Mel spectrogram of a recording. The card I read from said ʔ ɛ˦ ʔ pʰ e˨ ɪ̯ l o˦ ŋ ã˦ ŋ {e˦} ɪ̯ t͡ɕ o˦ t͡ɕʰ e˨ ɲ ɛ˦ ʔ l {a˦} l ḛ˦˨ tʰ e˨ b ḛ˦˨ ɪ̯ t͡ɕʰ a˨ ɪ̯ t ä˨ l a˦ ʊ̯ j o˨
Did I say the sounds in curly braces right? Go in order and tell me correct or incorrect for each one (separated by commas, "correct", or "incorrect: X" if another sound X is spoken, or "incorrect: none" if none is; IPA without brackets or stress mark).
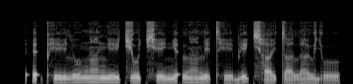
correct, incorrect: ã˦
